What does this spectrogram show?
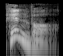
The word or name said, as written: pinball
